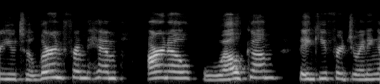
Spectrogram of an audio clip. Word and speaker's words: Arnaud: So my name is spelled, it's a French name, so it's spelled a little funny, but it's pronounced Arnaud.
